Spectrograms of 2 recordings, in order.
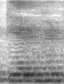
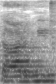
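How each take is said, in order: First: The first vowel sounds like 'eh'. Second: The first vowel sounds like 'ar'. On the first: The speaker calls it wrong. "টেরমিট না" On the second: The speaker calls it right. "টার্মিট হবে"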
